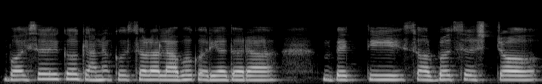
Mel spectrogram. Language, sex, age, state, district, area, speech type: Odia, female, 18-30, Odisha, Bhadrak, rural, spontaneous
